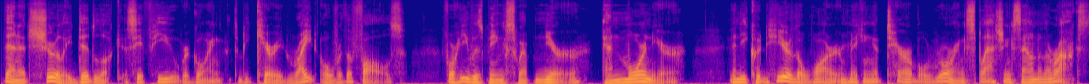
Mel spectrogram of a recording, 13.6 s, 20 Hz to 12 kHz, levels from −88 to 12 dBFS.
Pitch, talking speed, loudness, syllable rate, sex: 110 Hz, 180 wpm, -19 LUFS, 4.3 syllables/s, male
